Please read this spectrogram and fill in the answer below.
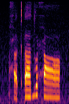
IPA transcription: ħ a̰ kʼ a d o ħ ɑ

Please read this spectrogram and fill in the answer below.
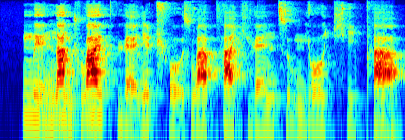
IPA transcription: m e˥˧ ɪ̯ n̪ a˥˩ n ʂ w a˥ ɪ̯ pʰ ɥ ɛ̰˨˩ l i˥˩ ʈ͡ʂʰ o̰˨˩ ʊ̯ s w ä˧˥ pʰ ä˥˩ t͡ɕ ɥ ɛ˧˥ n t͡s ṵ˨˩ m j o˥ ʊ̯ t͡ɕʰ i˧˥ pʰ ä˥˩

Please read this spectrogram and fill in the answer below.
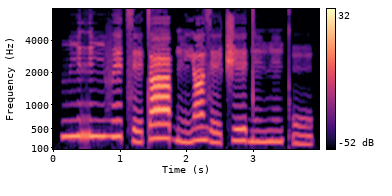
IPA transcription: β i˦ r iː˦ v e˦ t͡s e˨ t aː˦ ɓ ĩ˨ j ã˦ z e˨ t͡ʃ eː˦ d ĩ˦ ŋ ĩ˦ kʼ ũ˨

